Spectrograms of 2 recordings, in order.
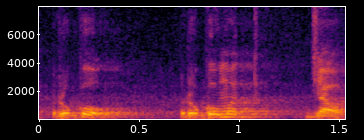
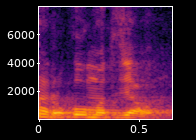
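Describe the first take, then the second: First: Slow "रुको मत", clear break, then "जाओ"; shifted comma pause. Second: "रुको मत जाओ" said in one go, no break; run-together phrasing. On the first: Teacher showing how one comma flips meaning, pause before "जाओ". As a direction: split it after "मत", setting "जाओ" apart, higher and slower. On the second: Teacher showing the comma game, "रुको मत जाओ" unbroken. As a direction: run "रुको मत जाओ" straight through without a pause. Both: Shown as a demonstration. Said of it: "एक comma में तो खेल".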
